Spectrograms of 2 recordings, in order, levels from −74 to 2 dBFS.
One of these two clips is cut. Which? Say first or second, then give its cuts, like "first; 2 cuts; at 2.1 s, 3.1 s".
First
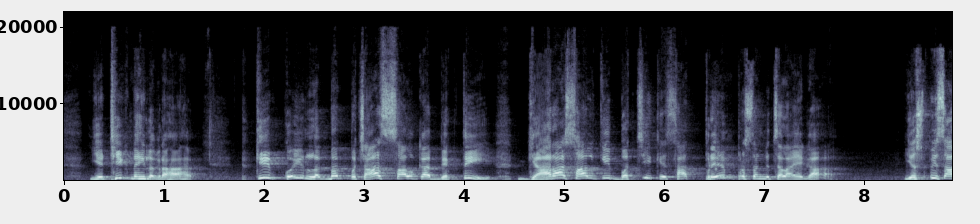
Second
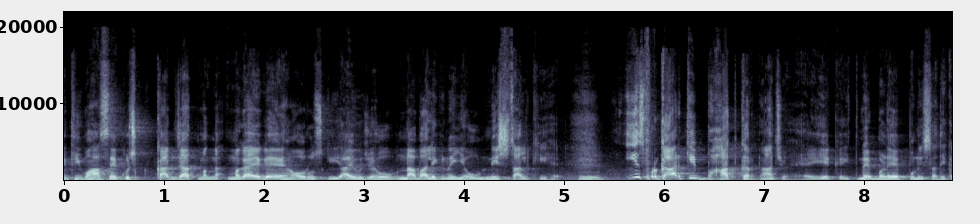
first; 1 cut; at 1.6 s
